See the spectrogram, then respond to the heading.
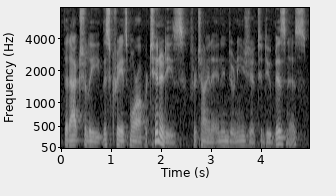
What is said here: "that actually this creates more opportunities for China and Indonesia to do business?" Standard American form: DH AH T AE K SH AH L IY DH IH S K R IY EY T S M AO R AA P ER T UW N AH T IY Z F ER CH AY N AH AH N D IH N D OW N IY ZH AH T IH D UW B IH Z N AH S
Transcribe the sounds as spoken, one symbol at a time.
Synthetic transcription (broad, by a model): DH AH T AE K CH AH L IY DH IH S K R IY EY T S M AO R AA P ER T UW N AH T IY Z F ER CH AY N AH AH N IH N D OW N IY ZH AH T IH D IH B IH Z N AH S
